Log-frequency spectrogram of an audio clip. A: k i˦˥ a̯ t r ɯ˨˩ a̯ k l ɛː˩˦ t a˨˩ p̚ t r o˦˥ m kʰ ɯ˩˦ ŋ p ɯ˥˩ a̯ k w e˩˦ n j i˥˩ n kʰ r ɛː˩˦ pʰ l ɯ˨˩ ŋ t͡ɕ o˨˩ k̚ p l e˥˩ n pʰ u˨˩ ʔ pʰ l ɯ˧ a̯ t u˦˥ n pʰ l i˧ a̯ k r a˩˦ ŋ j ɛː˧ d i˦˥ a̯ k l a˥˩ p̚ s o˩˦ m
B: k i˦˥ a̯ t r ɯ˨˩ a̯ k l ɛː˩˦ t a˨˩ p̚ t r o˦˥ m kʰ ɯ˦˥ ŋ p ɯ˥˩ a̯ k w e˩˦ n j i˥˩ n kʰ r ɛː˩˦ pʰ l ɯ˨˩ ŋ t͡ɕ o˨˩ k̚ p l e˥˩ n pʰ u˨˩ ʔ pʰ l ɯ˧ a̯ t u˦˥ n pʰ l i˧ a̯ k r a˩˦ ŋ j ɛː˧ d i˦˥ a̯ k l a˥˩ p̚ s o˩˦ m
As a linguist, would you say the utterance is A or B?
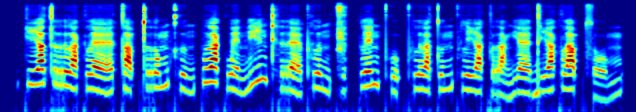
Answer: A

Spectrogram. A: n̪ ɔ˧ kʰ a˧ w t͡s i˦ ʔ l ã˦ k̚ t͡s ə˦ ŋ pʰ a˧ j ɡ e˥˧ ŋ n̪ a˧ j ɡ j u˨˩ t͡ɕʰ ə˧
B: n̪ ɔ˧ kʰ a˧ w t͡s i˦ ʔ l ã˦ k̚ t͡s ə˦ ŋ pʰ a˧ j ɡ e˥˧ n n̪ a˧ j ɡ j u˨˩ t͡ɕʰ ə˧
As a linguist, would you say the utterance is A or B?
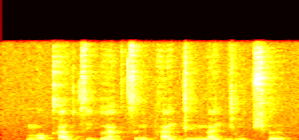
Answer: A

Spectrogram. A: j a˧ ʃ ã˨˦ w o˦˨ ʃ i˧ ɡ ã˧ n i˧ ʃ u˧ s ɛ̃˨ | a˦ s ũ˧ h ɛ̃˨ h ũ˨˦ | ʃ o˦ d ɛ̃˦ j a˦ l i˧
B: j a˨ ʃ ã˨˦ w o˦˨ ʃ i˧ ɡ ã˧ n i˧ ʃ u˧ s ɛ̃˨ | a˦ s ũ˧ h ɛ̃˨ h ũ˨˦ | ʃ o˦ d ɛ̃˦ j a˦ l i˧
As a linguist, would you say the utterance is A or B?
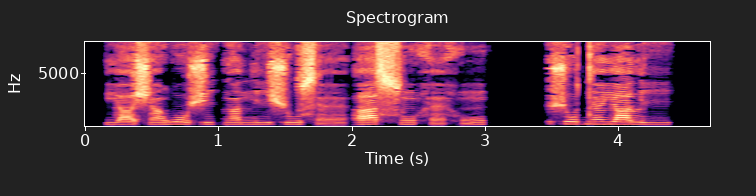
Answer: B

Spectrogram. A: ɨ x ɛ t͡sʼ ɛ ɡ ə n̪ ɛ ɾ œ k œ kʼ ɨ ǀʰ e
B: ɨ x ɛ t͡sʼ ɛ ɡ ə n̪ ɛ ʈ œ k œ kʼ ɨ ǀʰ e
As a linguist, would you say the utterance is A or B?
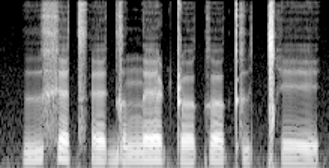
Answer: B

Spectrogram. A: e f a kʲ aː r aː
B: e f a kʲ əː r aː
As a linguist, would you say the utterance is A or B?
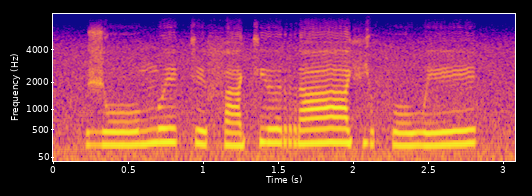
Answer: B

